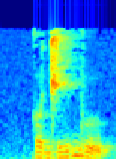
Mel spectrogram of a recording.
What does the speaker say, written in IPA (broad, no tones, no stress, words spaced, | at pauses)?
kod͡ʒi bu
